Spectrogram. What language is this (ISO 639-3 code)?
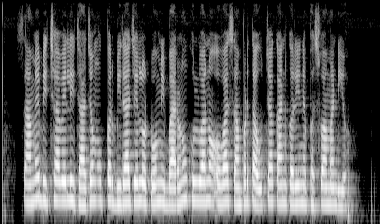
guj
